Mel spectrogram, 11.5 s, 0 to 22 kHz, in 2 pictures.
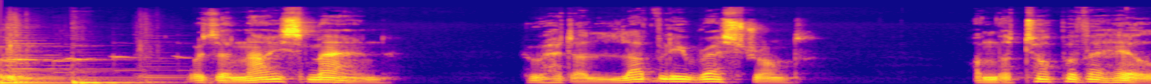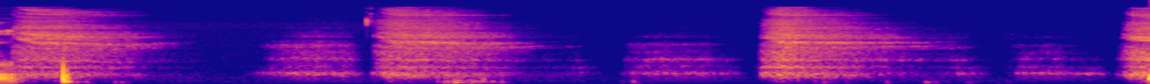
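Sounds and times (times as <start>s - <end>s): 
speech: 1.0s - 2.0s, 2.6s - 4.1s, 4.8s - 6.2s
man panting heavily while walking up a hill: 5.8s - 11.5s.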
